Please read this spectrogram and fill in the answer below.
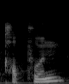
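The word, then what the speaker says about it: ขอบคุณ: 그래서 한번 발음을 한번 해보면은 좀 빨리 발음할 때 거푼, 거푼, 거푼캅, 거푼카 뭐 이런 식으로 발음을 하는 것이 오히려 현지인들의 더 가까운 발음이라고 볼 수 있습니다.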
